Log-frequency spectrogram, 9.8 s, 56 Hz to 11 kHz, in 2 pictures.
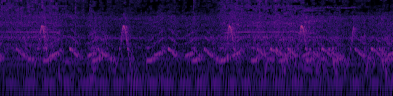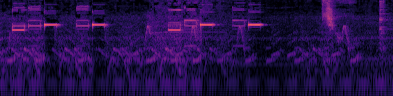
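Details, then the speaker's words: Home ventilator alarm on a child with a tracheostomy, briefly taken off the vent to change the trach top then reconnected; oxygen 96% afterwards: repeated high electronic beeps over steady machine hum and music; disconnected-circuit alarm. "And then we just pull his trach back through the top and reconnect. Yay! It's his vent telling me, something is unplugged, ma'am."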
